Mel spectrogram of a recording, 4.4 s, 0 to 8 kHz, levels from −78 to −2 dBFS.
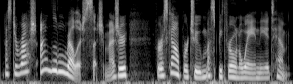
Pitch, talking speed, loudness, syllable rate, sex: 215 Hz, 285 wpm, -18 LUFS, 7.1 syllables/s, female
